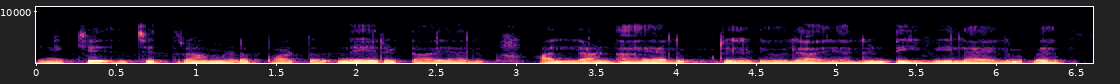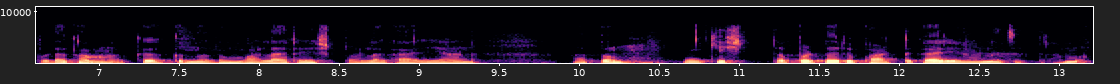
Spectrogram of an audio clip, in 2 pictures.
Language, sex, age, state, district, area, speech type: Malayalam, female, 45-60, Kerala, Kasaragod, rural, spontaneous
